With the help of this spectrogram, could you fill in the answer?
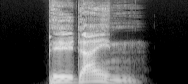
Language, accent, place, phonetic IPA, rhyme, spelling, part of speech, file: German, Germany, Berlin, [bɪlˈdaɪ̯n], -aɪ̯n, Bildein, proper noun, De-Bildein.ogg
- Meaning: a municipality of Burgenland, Austria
